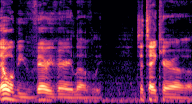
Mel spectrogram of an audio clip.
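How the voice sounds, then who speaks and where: With an Oklahoma accent, a man talks in a very clean recording over a silent background. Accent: country (Oklahoma). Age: 30s. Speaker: live streamer. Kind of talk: casual chat. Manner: casual, repetitive fillers.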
